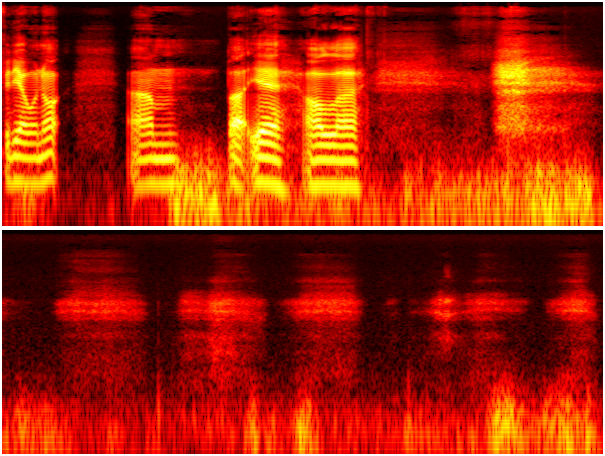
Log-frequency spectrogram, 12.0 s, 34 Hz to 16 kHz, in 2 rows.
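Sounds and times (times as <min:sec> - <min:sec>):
person breathing: 0:00.7 - 0:01.2, 0:03.7 - 0:12.0.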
